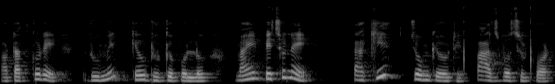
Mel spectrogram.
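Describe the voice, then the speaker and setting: A woman's voice: medium pitch, lively intonation, moderate pace, a little mellow. A woman narrating an audio story and reading every character's lines herself, naming each speaker before the line.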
